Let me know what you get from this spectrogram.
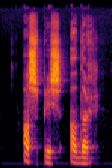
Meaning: asp viper (Vipera aspis)
- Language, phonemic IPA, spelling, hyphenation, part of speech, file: Dutch, /ˈɑs.pɪsˌɑ.dər/, aspisadder, as‧pis‧ad‧der, noun, Nl-aspisadder.ogg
